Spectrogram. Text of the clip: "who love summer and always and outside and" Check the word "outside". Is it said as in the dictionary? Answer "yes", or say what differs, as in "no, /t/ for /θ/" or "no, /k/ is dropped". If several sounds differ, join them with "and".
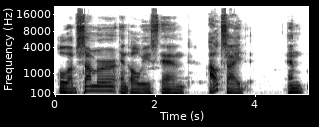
yes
